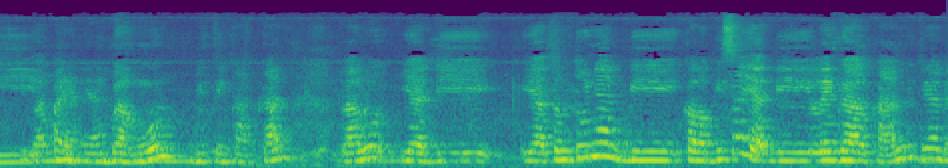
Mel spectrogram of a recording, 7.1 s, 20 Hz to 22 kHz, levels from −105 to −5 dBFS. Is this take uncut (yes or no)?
yes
